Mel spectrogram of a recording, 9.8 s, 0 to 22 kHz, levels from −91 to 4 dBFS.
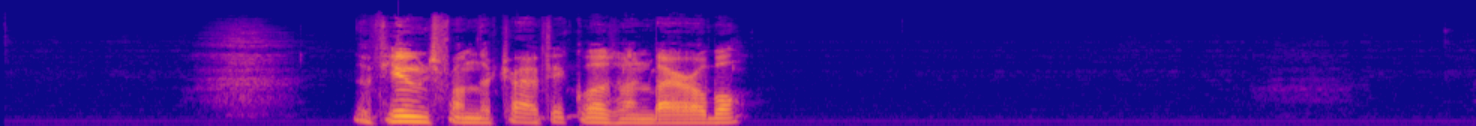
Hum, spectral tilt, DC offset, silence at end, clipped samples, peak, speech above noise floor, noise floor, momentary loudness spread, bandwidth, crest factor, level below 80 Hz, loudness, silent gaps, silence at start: none; -5 dB/octave; under 0.1%; 4.9 s; under 0.1%; 0 dBFS; 52 dB; -74 dBFS; 21 LU; 13.5 kHz; 26 dB; -66 dBFS; -21 LUFS; none; 1.5 s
